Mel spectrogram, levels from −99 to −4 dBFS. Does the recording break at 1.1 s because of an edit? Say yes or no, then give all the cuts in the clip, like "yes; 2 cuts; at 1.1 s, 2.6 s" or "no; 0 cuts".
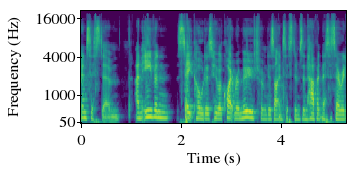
no; 0 cuts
